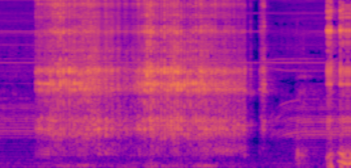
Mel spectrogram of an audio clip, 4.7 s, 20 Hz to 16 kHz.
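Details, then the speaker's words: Parkside PFBS12B3 cordless precision rotary tool on speed setting 2 of 1-6 plus max, cutting plastic cable trunking: thin high whine with ragged chatter as the disc bites; speed too low for clean cutting, cuts better at 5 and max. "voit que là, à 2, c'est pas bon. Donc on va la monter à 3."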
